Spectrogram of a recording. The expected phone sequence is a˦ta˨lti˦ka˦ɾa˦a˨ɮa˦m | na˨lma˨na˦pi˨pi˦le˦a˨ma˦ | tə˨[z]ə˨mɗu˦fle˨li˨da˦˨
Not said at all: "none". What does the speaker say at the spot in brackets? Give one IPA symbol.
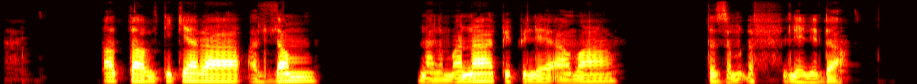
z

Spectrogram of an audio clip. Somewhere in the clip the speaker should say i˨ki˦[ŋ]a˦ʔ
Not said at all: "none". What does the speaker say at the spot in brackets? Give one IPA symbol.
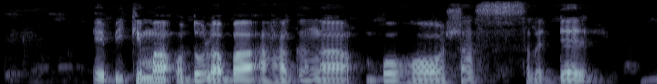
m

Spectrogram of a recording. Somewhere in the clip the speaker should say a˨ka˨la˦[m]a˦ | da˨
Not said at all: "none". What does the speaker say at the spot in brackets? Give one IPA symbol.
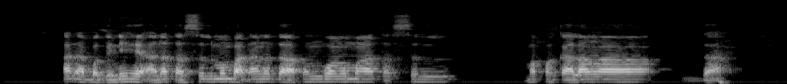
ŋ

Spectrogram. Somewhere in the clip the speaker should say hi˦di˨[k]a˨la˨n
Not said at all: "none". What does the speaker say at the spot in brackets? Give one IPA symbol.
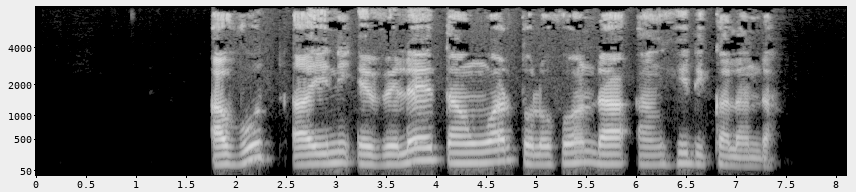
k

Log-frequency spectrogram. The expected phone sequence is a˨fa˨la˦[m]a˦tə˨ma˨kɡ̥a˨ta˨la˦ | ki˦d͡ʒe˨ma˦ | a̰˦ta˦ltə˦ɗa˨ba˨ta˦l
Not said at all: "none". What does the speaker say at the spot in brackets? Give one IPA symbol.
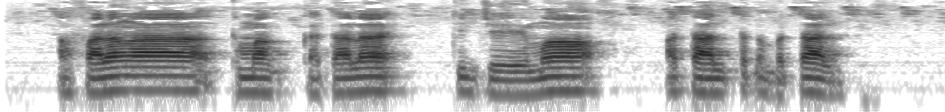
ŋ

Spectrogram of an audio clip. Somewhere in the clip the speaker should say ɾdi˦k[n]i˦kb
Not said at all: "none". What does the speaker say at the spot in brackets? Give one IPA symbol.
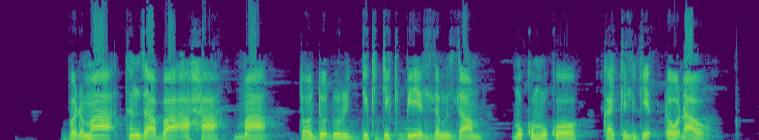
d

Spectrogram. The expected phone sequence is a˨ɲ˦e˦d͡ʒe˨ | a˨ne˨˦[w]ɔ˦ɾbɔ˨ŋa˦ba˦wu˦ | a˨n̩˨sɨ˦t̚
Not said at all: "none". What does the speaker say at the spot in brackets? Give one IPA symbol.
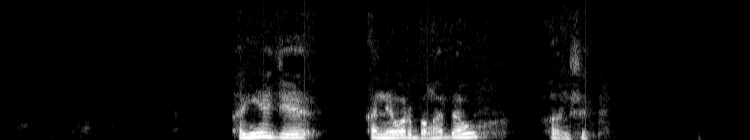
w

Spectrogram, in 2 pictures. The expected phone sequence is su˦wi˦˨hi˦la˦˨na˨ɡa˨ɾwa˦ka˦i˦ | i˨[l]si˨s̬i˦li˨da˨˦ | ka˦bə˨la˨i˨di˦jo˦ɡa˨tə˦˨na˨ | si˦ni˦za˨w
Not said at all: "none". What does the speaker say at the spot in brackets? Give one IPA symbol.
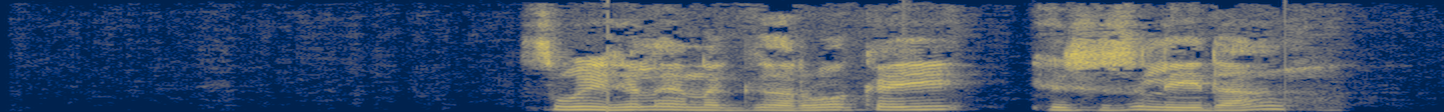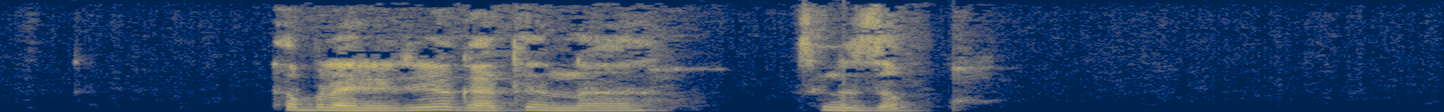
none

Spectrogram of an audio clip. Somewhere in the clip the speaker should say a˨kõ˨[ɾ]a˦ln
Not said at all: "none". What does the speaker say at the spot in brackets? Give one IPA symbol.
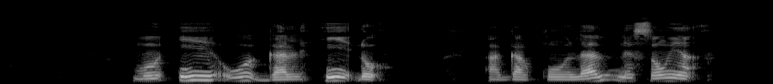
l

